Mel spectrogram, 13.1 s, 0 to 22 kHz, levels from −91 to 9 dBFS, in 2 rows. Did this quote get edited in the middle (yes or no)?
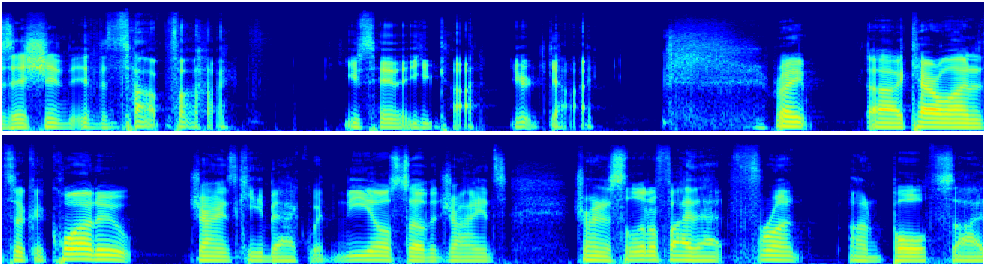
no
